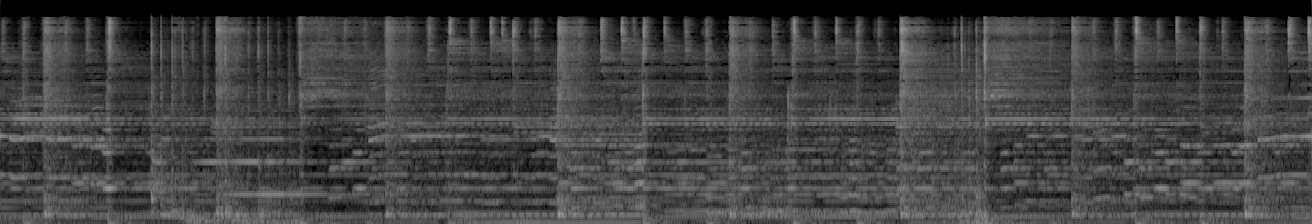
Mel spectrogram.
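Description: Progressive-metal band playing live: full drum kit with bass drum, snare and repeated cymbal crashes under held melodic notes.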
